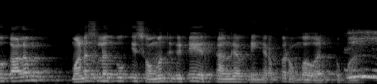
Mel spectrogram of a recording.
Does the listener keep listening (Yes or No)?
No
